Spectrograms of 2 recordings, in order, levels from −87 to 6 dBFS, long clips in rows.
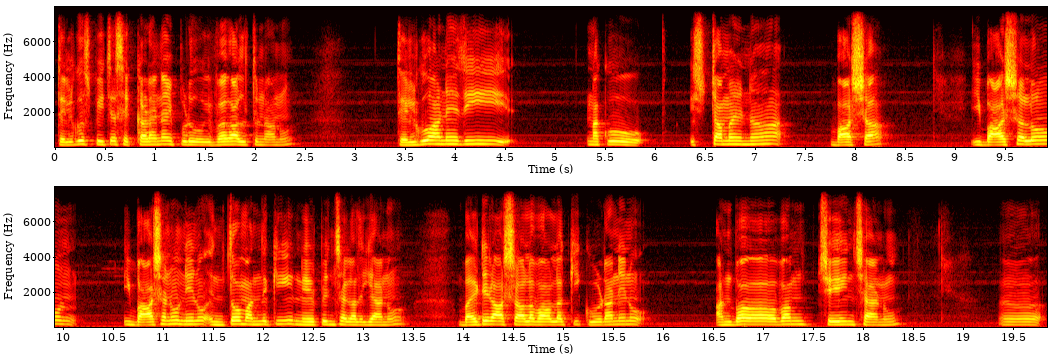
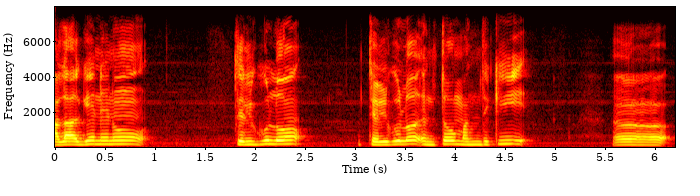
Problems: none marked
